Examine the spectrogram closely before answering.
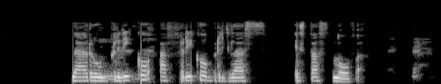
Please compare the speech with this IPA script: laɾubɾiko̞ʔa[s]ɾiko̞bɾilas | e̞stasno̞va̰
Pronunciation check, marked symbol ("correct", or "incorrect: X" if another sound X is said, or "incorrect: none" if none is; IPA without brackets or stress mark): incorrect: f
